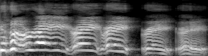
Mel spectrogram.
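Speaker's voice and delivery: very loud, high, swooping, acted nervous laughter. Retelling the reaction when he laughed in the speaker's face; retelling nervous laughter. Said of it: "I'm like laughing nervously".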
